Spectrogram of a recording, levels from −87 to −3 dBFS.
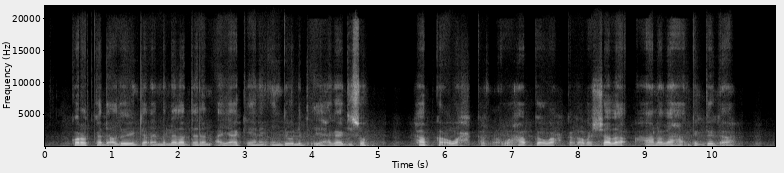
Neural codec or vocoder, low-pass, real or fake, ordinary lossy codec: codec, 44.1 kHz, 7.8 kbps, DAC; none; fake; none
